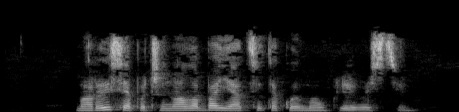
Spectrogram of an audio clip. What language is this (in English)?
Belarusian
